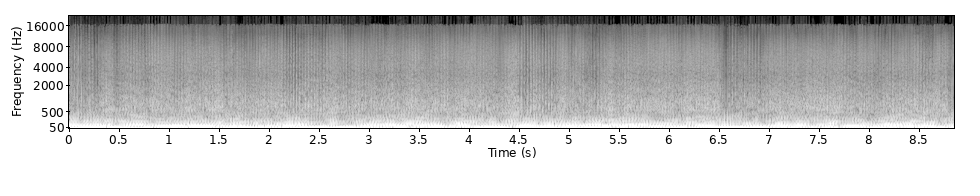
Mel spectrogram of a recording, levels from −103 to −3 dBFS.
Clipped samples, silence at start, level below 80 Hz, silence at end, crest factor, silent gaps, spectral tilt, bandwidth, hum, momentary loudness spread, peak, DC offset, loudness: 20%; 0 s; -4 dBFS; 0 s; 4 dB; none; -6 dB/octave; 13.5 kHz; none; 2 LU; 0 dBFS; under 0.1%; -8 LUFS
